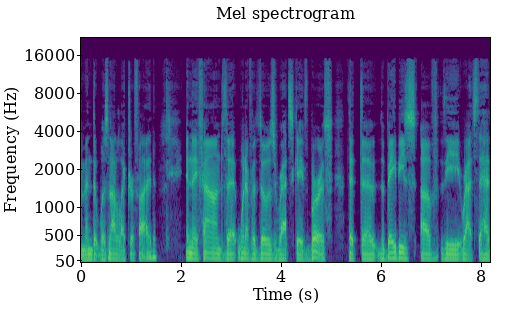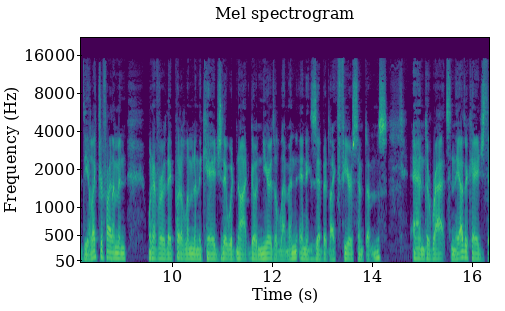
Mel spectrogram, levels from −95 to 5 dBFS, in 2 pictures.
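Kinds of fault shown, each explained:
Compressed frames skipped: The speech jumps forward three times, at 4.09 s, 6.45 s and 8.79 to 8.82 s, each time losing around 70 ms of sound. Whole compressed frames were never played, either missing or rejected by the decoder as damaged. The size of each jump fits a few 20 ms frames.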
